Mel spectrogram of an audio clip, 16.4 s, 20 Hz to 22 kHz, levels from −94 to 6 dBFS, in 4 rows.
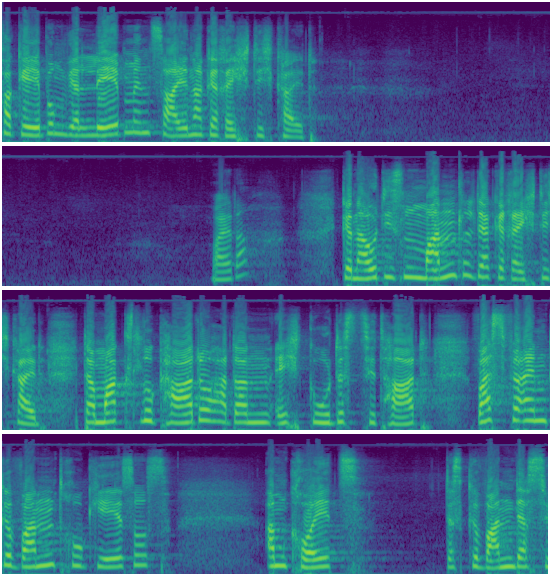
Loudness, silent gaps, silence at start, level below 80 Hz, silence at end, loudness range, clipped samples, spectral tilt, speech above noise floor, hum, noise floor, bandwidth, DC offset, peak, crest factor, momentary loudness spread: -15 LUFS; none; 0 s; -48 dBFS; 0 s; 14 LU; under 0.1%; -1.5 dB/octave; 44 dB; none; -60 dBFS; 19 kHz; under 0.1%; -4 dBFS; 14 dB; 11 LU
